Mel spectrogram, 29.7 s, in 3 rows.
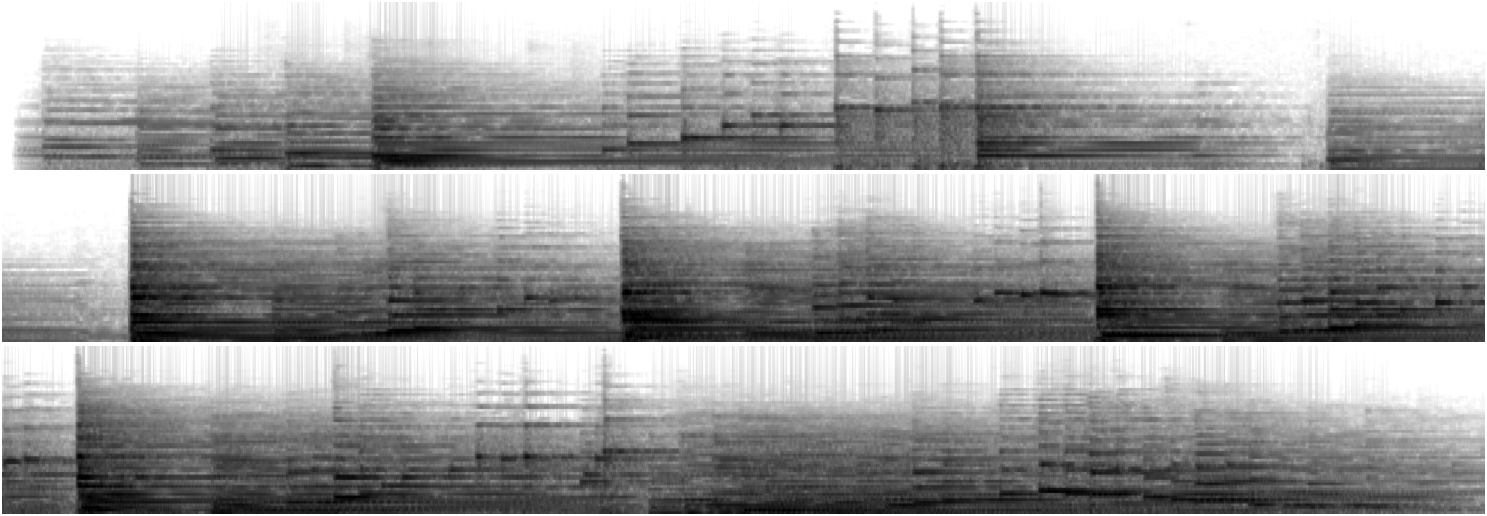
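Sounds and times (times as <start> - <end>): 
keyboard sonata andante: 0.2 - 29.6.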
